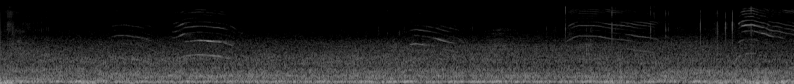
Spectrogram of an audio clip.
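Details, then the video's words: Kitten's loud crying heard among adult cats, here softer and sparser: a handful of thin, arched meows at irregular intervals, partly buried under steady low-frequency noise. "Kitten Crying"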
